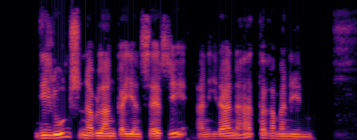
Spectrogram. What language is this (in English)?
Catalan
